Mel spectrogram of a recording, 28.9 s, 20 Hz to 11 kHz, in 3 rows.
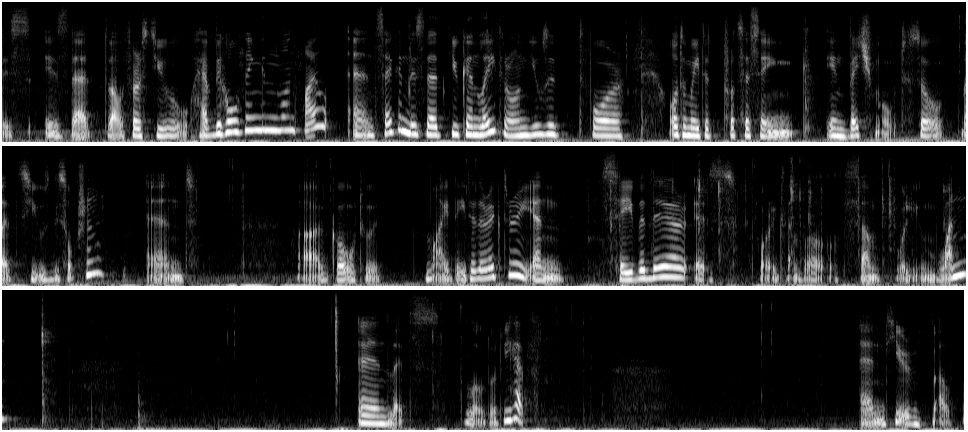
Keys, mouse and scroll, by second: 9.6 click, 11.8 click, 12.6 click, 14.2 click, 15.7-19.6 typing, 21.6 click, 23.6 click, 26.9 click.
